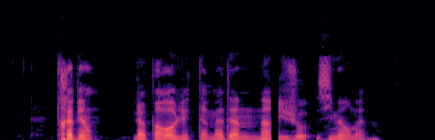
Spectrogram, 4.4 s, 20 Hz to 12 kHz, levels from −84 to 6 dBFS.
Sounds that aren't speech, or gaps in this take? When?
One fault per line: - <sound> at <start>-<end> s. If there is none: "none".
- dropout at 2.7-2.8 s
